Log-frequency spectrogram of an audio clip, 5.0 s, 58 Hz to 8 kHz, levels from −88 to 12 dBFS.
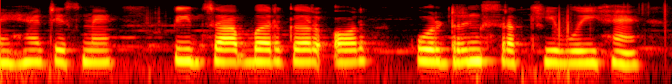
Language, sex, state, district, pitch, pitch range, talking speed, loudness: Hindi, female, Gujarat, Valsad, 215 Hz, 205-220 Hz, 120 wpm, -16 LUFS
